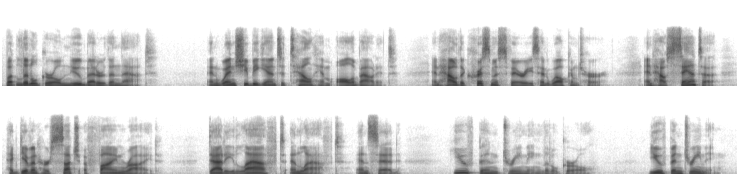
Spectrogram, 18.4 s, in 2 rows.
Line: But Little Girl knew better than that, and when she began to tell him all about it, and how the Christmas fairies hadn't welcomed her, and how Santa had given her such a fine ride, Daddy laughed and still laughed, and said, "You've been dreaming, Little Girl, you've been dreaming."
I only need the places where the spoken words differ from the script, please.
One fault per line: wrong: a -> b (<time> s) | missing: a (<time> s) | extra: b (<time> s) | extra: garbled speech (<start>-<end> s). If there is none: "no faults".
wrong: hadn't -> had (6.7 s)
missing: still (12.9 s)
